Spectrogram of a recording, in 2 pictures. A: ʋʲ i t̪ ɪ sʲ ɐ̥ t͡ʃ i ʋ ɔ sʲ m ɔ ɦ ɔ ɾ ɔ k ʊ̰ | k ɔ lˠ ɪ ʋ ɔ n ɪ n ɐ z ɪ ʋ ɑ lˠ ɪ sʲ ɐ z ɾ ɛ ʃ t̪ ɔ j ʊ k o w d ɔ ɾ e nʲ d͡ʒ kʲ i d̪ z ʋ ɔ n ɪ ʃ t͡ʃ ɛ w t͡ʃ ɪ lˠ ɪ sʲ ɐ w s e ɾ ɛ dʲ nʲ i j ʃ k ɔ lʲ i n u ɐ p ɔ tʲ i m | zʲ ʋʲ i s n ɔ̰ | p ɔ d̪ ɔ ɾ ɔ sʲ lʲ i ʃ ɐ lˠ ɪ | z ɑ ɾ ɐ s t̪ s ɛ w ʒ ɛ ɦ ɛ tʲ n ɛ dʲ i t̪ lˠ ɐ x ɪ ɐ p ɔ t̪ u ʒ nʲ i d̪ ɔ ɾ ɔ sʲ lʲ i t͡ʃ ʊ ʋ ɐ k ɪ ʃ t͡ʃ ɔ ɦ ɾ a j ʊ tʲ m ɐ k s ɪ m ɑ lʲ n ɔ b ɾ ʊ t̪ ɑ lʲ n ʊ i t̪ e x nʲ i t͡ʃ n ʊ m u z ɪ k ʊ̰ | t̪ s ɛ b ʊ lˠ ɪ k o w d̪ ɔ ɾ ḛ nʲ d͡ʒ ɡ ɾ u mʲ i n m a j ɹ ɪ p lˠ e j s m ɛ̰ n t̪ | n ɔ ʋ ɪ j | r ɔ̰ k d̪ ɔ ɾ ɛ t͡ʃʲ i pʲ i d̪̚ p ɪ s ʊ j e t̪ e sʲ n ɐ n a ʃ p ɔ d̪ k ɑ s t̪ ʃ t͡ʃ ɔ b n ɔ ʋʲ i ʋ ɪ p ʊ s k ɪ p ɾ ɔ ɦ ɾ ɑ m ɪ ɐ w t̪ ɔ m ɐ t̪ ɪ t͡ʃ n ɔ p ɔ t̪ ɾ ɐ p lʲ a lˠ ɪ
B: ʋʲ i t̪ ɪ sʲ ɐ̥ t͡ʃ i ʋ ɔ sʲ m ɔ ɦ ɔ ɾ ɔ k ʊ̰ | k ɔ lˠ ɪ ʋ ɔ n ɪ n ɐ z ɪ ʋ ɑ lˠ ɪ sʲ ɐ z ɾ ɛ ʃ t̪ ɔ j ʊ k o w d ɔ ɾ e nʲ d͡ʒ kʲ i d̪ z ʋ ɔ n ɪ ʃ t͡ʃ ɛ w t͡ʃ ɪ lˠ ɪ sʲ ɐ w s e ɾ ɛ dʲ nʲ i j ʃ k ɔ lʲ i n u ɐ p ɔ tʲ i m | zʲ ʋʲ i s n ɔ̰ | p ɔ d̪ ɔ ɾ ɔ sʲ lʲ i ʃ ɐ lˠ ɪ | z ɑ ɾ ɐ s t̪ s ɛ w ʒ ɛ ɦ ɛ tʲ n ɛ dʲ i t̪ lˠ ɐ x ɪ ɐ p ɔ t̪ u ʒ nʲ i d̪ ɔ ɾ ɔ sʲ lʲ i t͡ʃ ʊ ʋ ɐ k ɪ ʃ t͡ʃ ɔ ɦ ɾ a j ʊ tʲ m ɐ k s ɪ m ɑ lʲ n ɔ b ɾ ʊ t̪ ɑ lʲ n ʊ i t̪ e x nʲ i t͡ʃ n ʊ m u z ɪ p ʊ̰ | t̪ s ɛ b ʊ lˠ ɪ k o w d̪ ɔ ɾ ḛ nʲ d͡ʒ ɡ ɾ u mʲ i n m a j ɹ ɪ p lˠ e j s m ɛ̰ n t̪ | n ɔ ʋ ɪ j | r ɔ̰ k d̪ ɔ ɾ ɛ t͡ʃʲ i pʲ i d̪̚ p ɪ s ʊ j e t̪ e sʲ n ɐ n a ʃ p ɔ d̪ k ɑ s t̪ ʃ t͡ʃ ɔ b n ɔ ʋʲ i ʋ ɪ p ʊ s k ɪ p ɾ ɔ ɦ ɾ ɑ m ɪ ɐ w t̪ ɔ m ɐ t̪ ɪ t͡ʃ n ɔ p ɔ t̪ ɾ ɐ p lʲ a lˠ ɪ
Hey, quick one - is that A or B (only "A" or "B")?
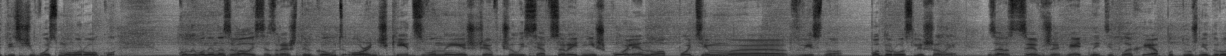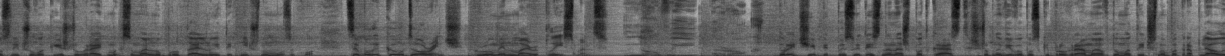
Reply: A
